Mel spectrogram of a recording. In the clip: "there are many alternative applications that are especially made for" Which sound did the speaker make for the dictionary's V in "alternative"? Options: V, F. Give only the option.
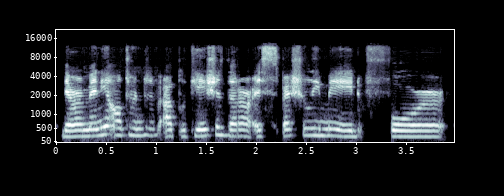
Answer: V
